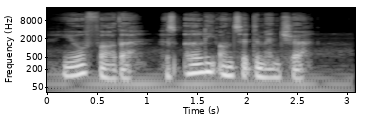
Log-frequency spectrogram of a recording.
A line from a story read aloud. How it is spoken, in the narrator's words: he said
